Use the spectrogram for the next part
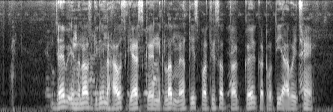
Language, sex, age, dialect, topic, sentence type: Maithili, male, 18-24, Bajjika, agriculture, statement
